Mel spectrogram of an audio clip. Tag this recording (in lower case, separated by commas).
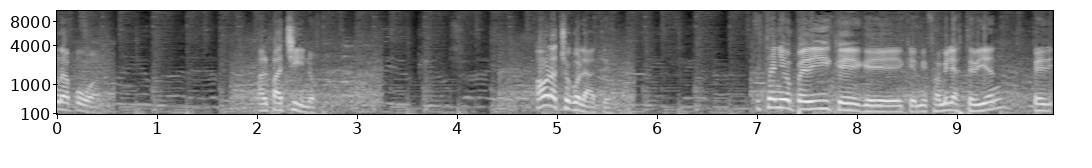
music, speech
